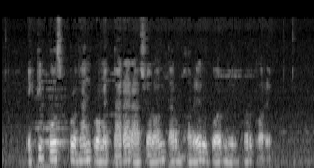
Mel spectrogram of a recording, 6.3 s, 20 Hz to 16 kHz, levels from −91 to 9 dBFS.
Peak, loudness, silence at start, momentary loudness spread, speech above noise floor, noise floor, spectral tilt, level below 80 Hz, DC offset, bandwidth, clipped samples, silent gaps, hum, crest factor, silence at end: -2 dBFS; -19 LUFS; 0.55 s; 15 LU; 34 dB; -52 dBFS; -6.5 dB/octave; -50 dBFS; under 0.1%; 11.5 kHz; under 0.1%; none; none; 18 dB; 0.9 s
